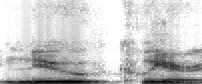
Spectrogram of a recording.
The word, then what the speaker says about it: nuclear: how he pronounced nuclear i think nuclear like new clear is the proper way of saying it uh i don't have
